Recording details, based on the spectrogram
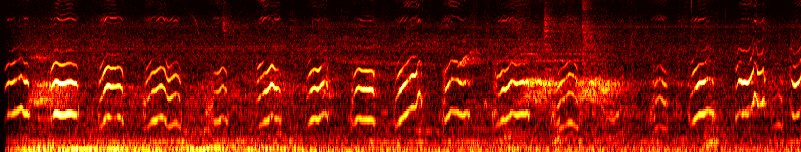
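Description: A newborn puppy gives rapid, thin squealing whimpers that rise and fall, about two each second.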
